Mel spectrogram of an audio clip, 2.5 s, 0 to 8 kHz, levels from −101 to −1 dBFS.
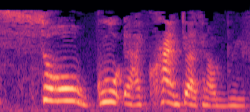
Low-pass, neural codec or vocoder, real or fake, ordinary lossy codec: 7.2 kHz; vocoder, 24 kHz, 100 mel bands, Vocos; fake; MP3, 24 kbps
